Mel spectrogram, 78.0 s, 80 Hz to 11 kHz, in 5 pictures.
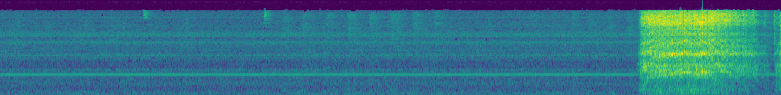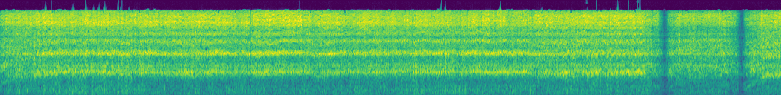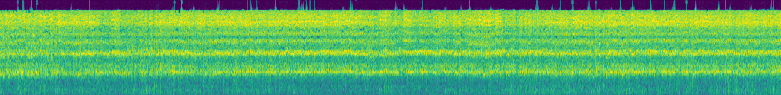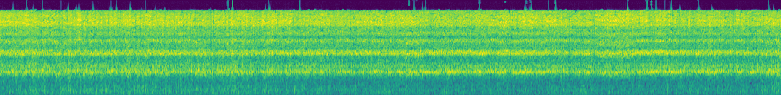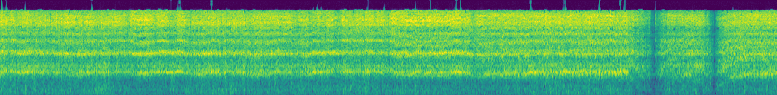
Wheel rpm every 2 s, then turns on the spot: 0, 0, 0, 0, 0, 0, 90, 60, 200, 220, 220, 230, 230, 210, 130, 120, 210, 230, 230, 230, 230, 230, 230, 230, 230, 230, 230, 230, 230, 220, 230, 230, 230, 230, 230, 220, 200, 140, 140.
none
